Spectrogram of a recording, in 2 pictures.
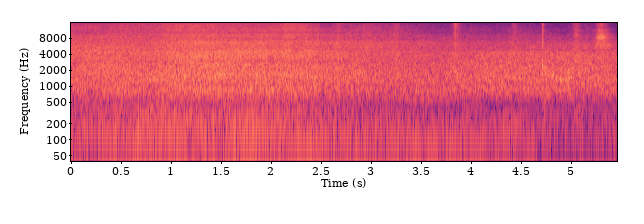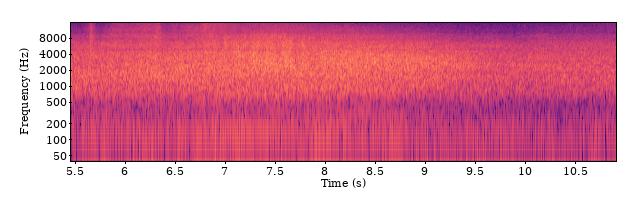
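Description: Road traffic passing on a wet, slushy road: tyre hiss with a low engine rumble, swelling about two seconds in and again near the end.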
